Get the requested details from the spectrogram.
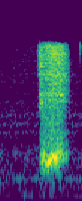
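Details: Mechanical ventilator breath heard during a podcast recorded by its ventilator-dependent host: a single brief rush of air with a faint whistle against quiet background.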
